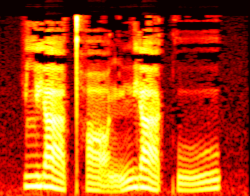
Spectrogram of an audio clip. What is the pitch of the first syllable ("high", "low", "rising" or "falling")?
falling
